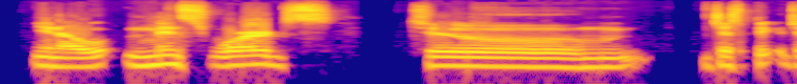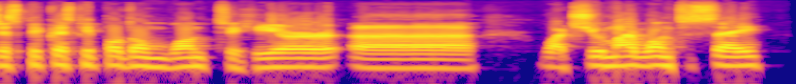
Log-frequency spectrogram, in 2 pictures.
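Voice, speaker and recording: Very slow, monotone, flat speech from a man at medium pitch, dry and close with no echo. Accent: Portuguese. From Portugal. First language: Portuguese. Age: 30s. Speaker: gaming commentator. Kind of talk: casual chat. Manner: halting, many repetitions.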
